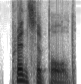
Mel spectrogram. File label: "principled", American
